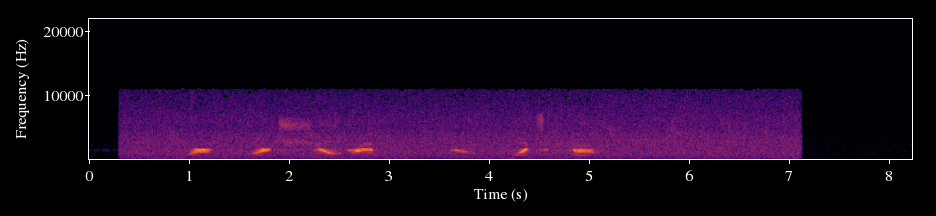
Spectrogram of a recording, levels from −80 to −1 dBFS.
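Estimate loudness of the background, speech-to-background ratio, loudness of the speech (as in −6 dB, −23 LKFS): −42.5 LKFS, 10.0 dB, −32.5 LKFS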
